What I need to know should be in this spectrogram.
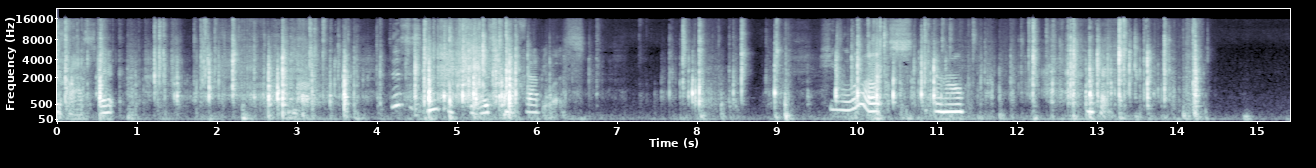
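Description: Cardboard packaging rustles and scrapes as it is handled.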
